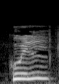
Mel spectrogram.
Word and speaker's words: Cuil: Quill, que se pronuncia como cool, como guay, ¿no? Así en inglés, cool, se escribe C-U-I-L.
